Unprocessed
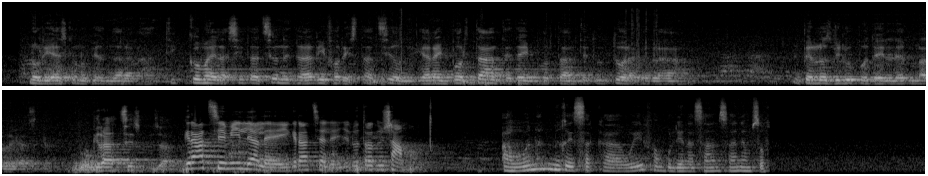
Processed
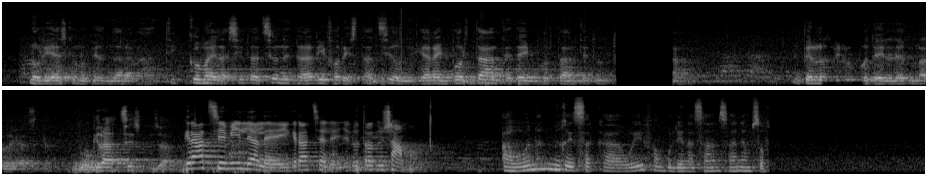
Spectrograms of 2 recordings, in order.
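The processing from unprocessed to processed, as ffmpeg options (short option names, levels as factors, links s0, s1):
-filter_complex "[0:a]asplit=3[s0][s1][s2];[s0]afade=t=out:st=8.19:d=0.02[s3];[s1]highpass=670,lowpass=2100,afade=t=in:st=8.19:d=0.02,afade=t=out:st=8.61:d=0.02[s4];[s2]afade=t=in:st=8.61:d=0.02[s5];[s3][s4][s5]amix=inputs=3:normalize=0,asplit=3[s6][s7][s8];[s6]atrim=end=6.14,asetpts=PTS-STARTPTS,afade=t=out:st=6.136:d=0.004:c=hsin[s9];[s7]atrim=start=6.14:end=6.71,asetpts=PTS-STARTPTS,volume=0[s10];[s8]atrim=start=6.71,asetpts=PTS-STARTPTS,afade=t=in:d=0.004:c=hsin[s11];[s9][s10][s11]concat=n=3:v=0:a=1"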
